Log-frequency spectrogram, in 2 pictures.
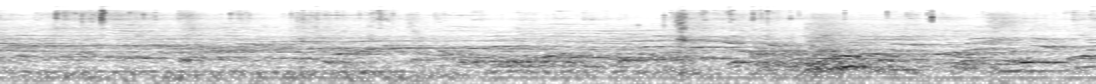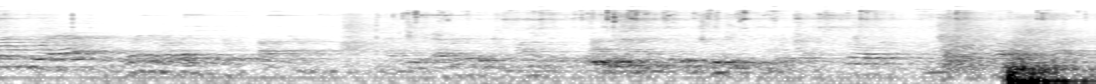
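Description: Two small dogs growl while play-fighting.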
